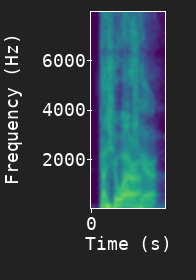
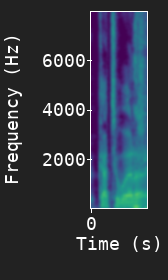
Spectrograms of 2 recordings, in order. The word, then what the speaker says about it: Cachoeira: Cachoeira. Cachoeira. Okay. Cachoeira.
